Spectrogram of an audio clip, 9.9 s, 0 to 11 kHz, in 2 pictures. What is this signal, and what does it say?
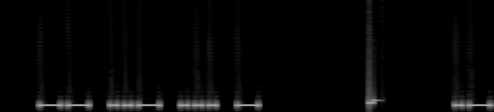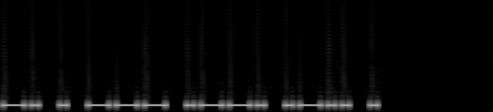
Morse code, heard as a keyed tone, about 17 wpm, 700 Hz. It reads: MUST PEOPLE
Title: Sets of 2 Words - New Word Drill - 17wpm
